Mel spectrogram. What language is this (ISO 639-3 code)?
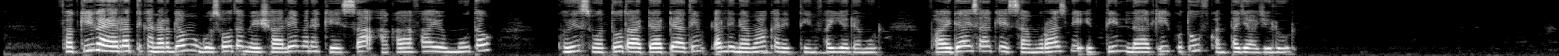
orm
